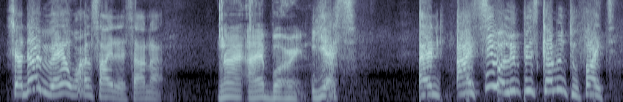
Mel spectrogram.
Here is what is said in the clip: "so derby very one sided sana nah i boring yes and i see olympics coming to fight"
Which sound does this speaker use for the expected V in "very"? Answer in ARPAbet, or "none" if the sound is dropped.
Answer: B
